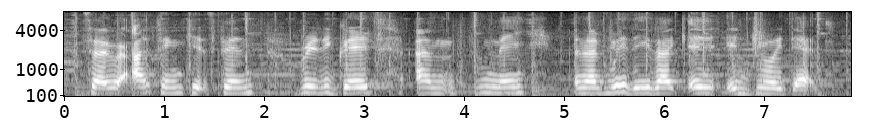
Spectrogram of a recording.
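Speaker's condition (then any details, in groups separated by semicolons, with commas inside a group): Cerebral palsy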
